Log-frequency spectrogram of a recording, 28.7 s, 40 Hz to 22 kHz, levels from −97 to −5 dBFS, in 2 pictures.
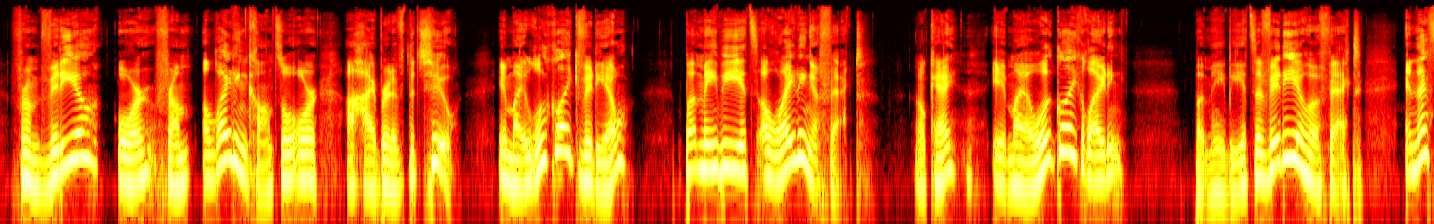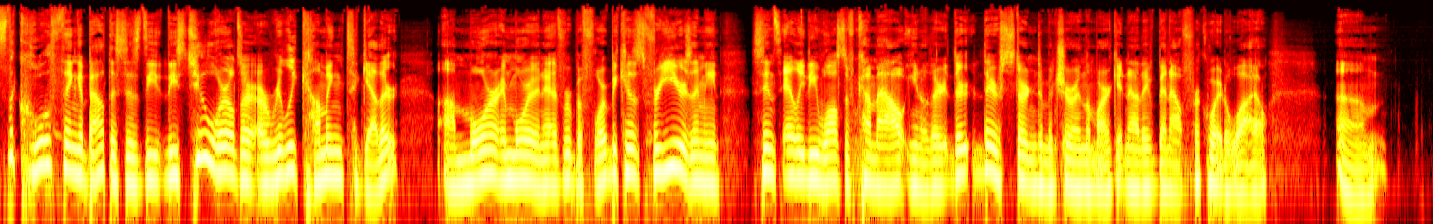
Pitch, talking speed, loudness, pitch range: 140 Hz, 190 wpm, -16 LUFS, 120-170 Hz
